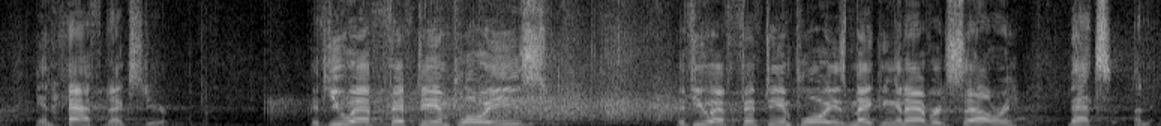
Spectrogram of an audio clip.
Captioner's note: applause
